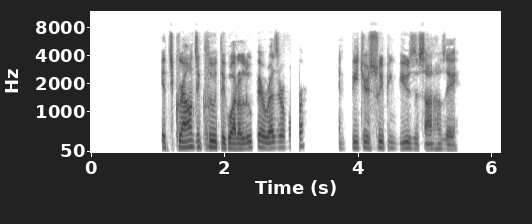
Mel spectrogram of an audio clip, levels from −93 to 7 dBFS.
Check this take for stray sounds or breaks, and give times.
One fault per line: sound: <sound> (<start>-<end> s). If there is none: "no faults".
sound: dropout (3.0-3.1 s)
